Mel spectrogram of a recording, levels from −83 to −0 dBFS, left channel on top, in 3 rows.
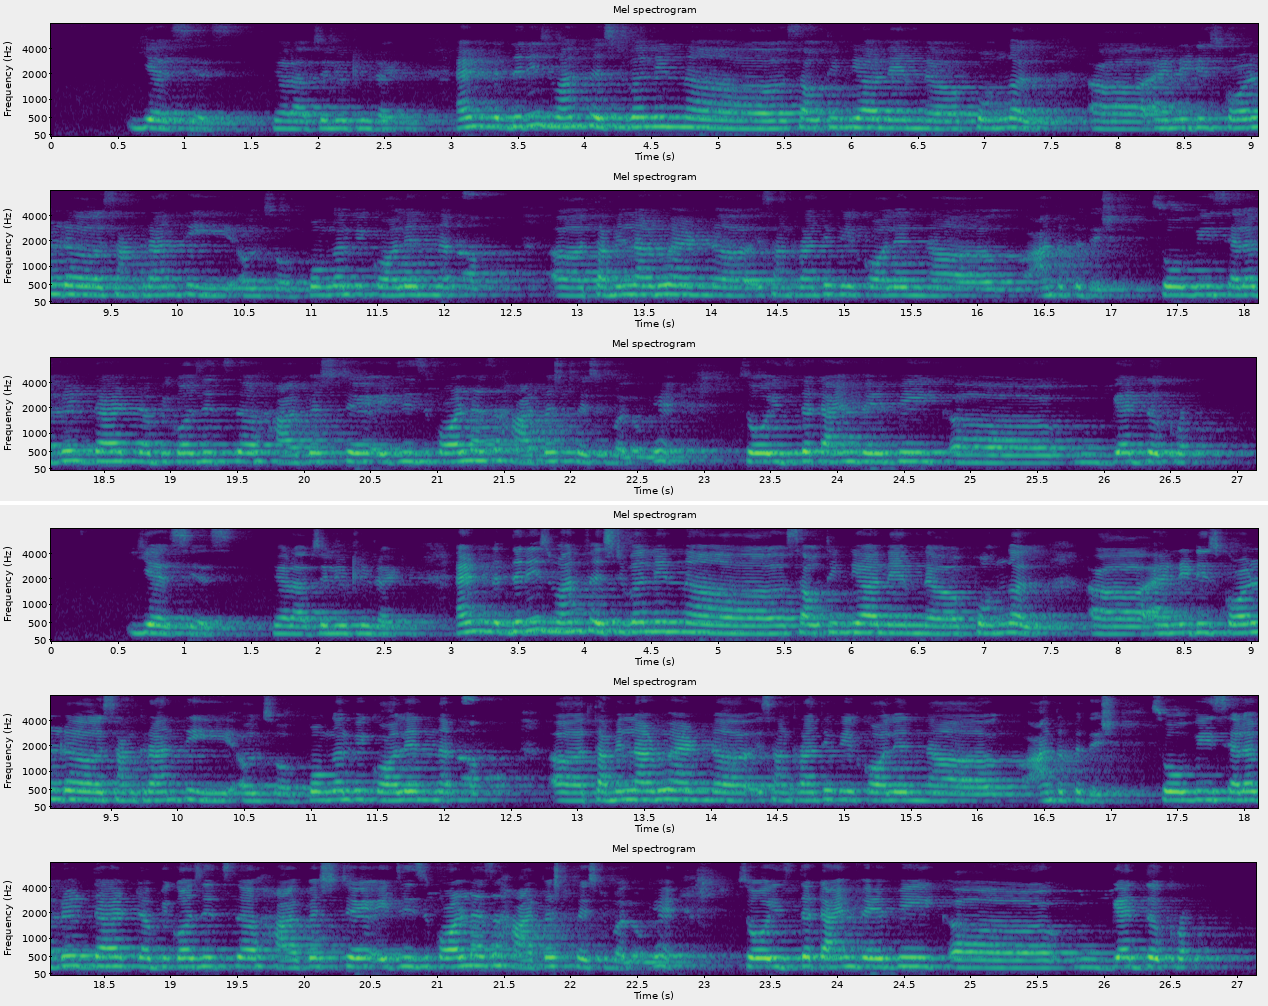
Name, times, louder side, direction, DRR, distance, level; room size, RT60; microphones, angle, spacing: voice 1, 0.6-1.2 1.7-2.6 3.0-12.3 12.8-17.0 17.3-26.6, right 2 dB, 70° right, 4 dB, 2.2 m, -28 dB
24.0 x 22.0 x 5.9 m, 1.5 s
head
